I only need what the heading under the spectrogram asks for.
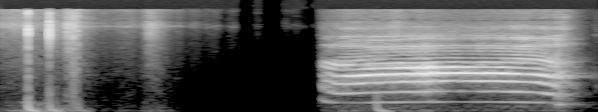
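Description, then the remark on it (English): A cat lets out one long, loud, drawn-out meow, preceded by a few brief rustling or tapping noises and a short pause of near silence. “What is your problem, you weird cat?”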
